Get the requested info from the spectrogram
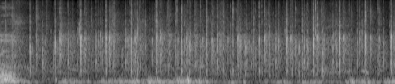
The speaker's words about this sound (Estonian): suur tänu, aplaus.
